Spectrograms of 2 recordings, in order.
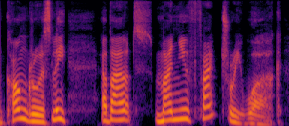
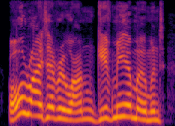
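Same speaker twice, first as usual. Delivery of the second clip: louder, higher call to everyone; calling to the company; 8 semitones higher, 5 dB louder than usual. Acted. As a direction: hold the room's attention. Director addressing whole company.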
